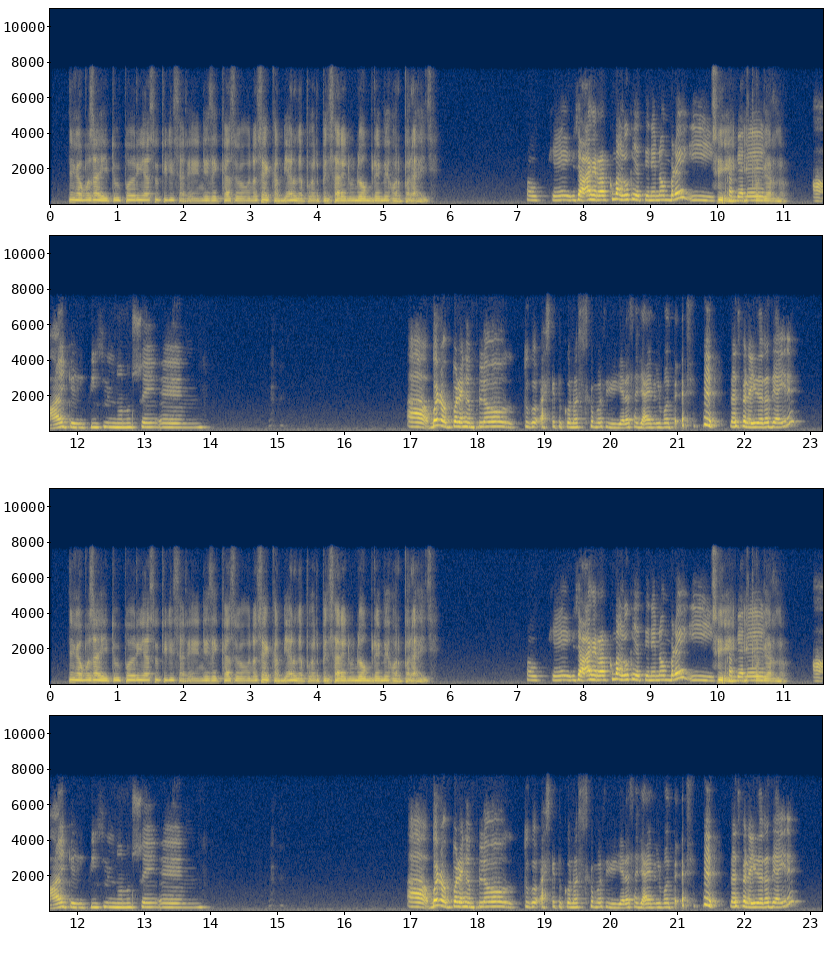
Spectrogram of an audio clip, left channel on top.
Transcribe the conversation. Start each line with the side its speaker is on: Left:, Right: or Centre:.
Right: Digamos, ahí tú podrías utilizar en ese caso, no sé, cambiarla, poder pensar en un nombre mejor para ella.
Left: ok. O sea, agarrar como algo que ya tiene nombre y
Right: Sí,
Left: cambiarle
Right: y cambiarlo.
Left: el... Ay, qué difícil, no, no sé. em, ah, bueno, por ejemplo, tú, co- es que tú conoces como si vivieras allá en el monte, <laughs> las freidoras de aire.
